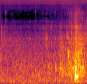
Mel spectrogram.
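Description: A fish splashes at the surface of the water close by.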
